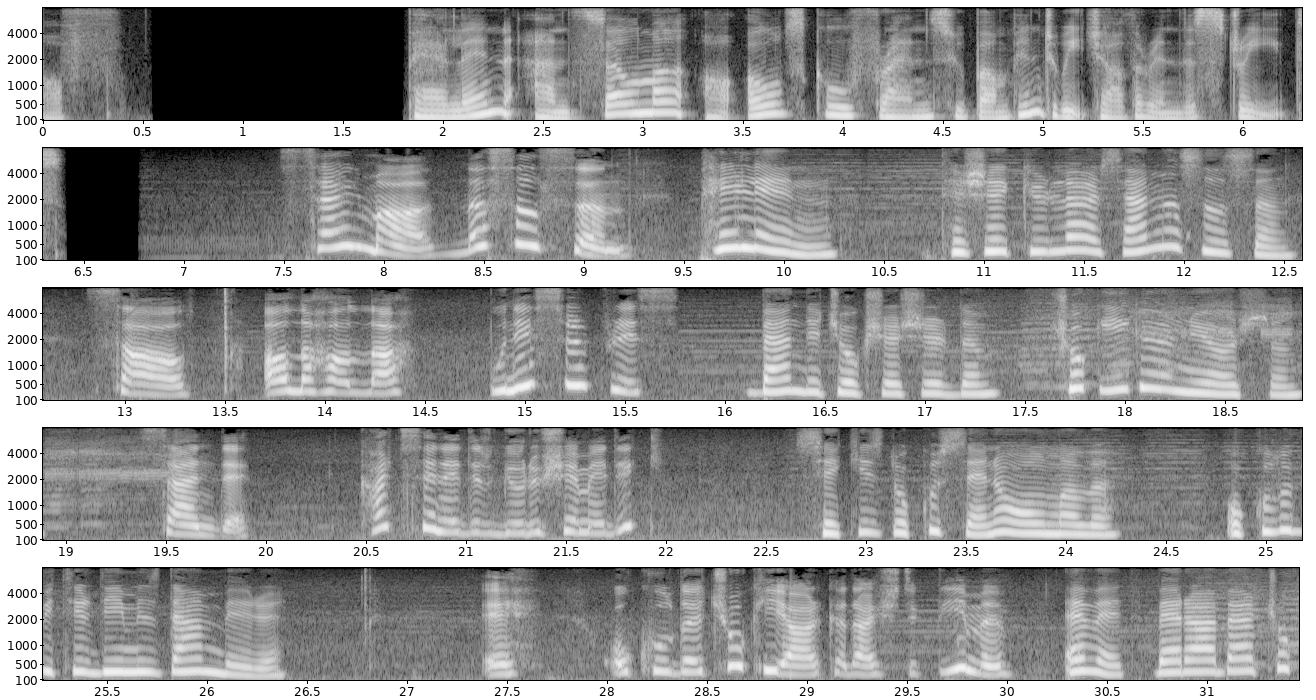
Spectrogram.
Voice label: Dialogue, Turkish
